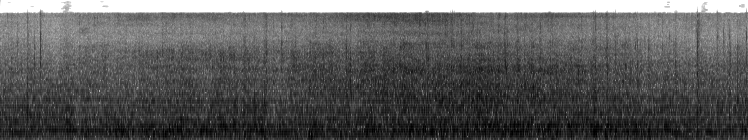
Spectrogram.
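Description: OO gauge model steam locomotive running along the track, its motor and gears whirring, louder as it passes close by about four seconds in.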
